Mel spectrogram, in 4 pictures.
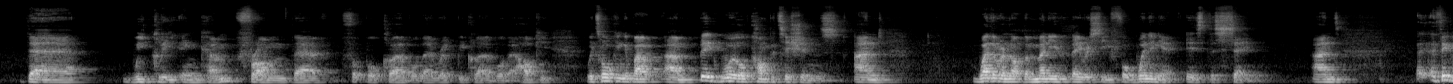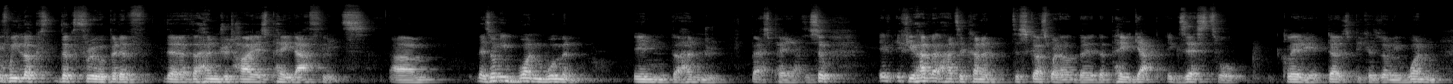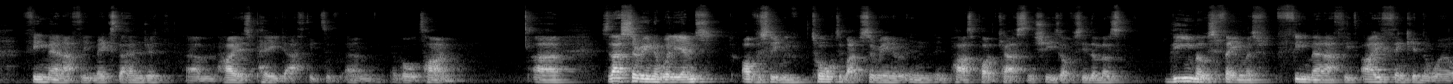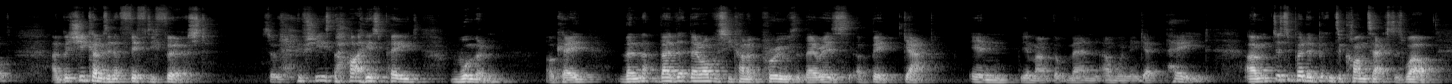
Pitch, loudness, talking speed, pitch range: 110 Hz, -20 LUFS, 185 wpm, 100-130 Hz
